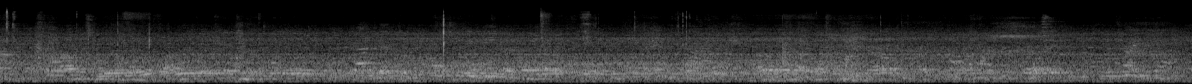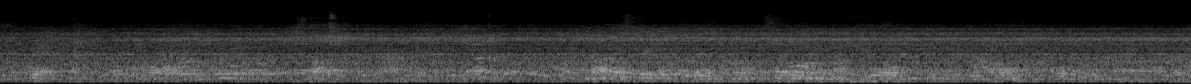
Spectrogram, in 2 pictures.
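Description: A model train rolls along its track with a soft, steady rattle.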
